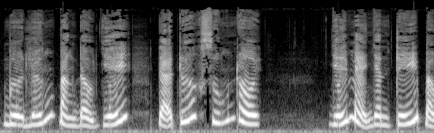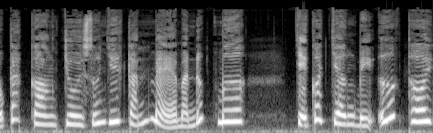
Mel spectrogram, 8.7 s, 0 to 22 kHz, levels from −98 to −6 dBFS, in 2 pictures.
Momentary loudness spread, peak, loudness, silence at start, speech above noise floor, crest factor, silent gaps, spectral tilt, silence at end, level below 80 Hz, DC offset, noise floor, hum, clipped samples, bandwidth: 6 LU; 0 dBFS; -12 LUFS; 0.05 s; 30 dB; 12 dB; none; -4.5 dB/octave; 0 s; -42 dBFS; under 0.1%; -42 dBFS; none; under 0.1%; 16 kHz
